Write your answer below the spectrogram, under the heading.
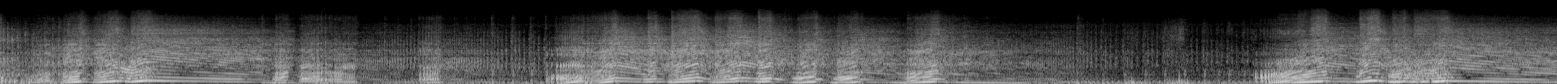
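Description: Two-stroke dirt bike engine revving up and down in quick throttle blips, in three bursts with steadier running between.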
